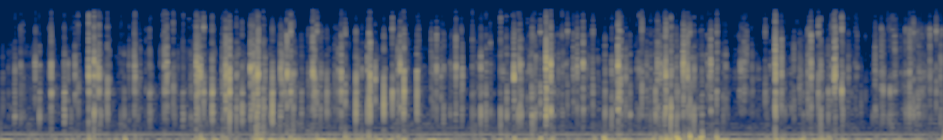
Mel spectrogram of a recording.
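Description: Fingertips rapidly tap the buttons and sticks of a black, hollow plastic Xbox-style gamepad. The result is a dense, continuous stream of sharp, bright plastic clicks and clacks with almost no ring, over a faint steady low hum.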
